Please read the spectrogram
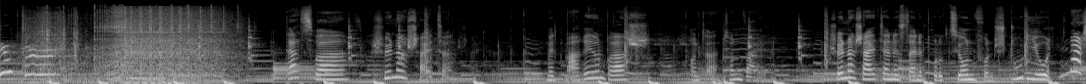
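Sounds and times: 
small moped engine rattling as it departs: 0:00.0 - 0:02.6
speech: 0:03.0 - 0:04.9, 0:05.5 - 0:07.8, 0:08.4 - 0:10.8.

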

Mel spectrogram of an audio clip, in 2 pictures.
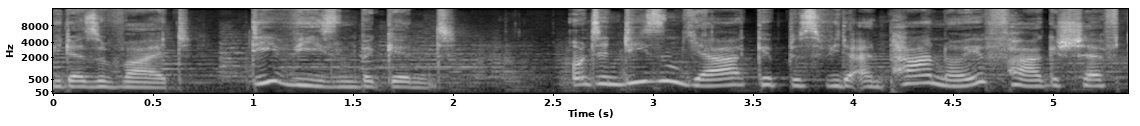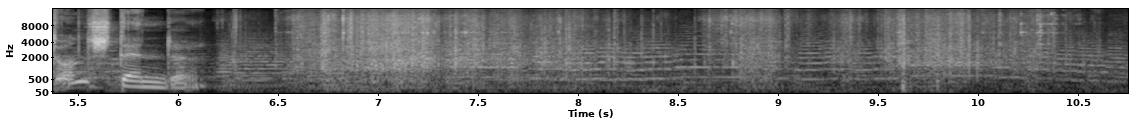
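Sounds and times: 
speech: 0:00.0 - 0:06.8
scoop of hard candies pouring into a bag: 0:06.2 - 0:10.7.

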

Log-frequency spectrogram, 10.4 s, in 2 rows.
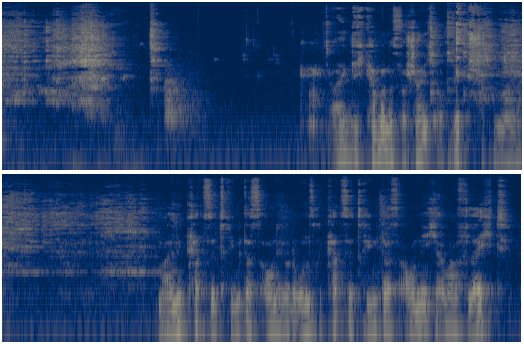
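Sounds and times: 
rice being scooped into a bowl: 0:00.0 - 0:01.3, 0:04.3 - 0:07.6
speech: 0:03.3 - 0:05.4, 0:06.8 - 0:10.3.

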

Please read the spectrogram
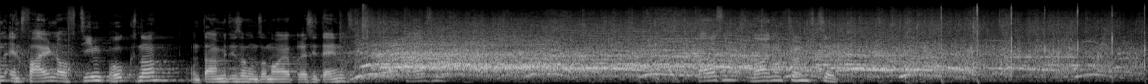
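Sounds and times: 
speech: 0:00.0 - 0:03.9, 0:07.1 - 0:08.6
crowd of supporters cheering and applauding after a presidential election result: 0:03.5 - 0:11.4
people whooping and shouting: 0:03.6 - 0:11.4.

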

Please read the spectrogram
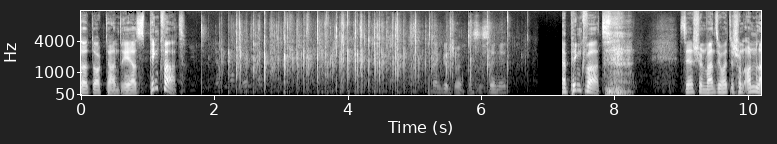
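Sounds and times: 
speech: 0:00.0 - 0:01.6, 0:05.4 - 0:06.5, 0:07.2 - 0:08.3, 0:09.0 - 0:10.1
audience applause: 0:01.9 - 0:06.8.

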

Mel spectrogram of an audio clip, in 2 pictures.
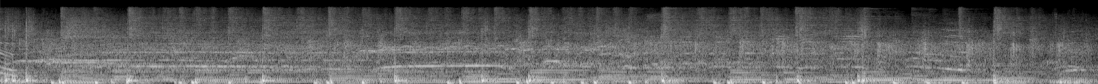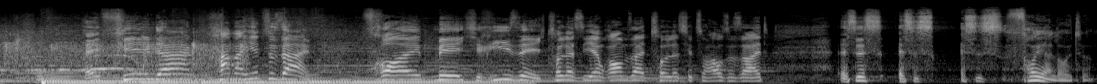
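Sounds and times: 
audience applause: 0:00.0 - 0:14.1
speech: 0:12.6 - 0:14.2, 0:14.8 - 0:21.9.

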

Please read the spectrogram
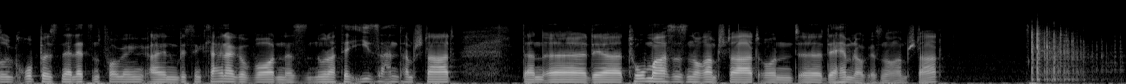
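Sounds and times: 
speech: 0:00.0 - 0:09.5
dice clattering and tumbling: 0:10.3 - 0:11.2.

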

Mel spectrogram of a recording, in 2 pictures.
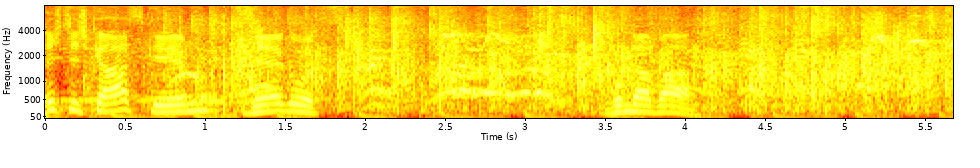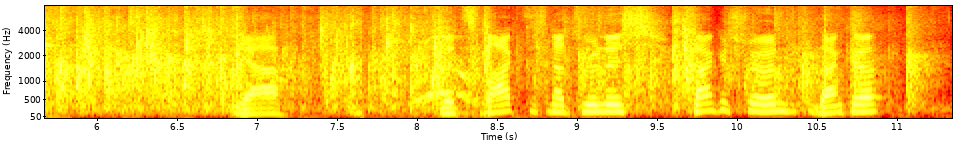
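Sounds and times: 
speech: 0:00.0 - 0:01.9, 0:03.5 - 0:04.2, 0:06.9 - 0:07.3, 0:08.1 - 0:11.0
audience applause: 0:00.0 - 0:11.3.

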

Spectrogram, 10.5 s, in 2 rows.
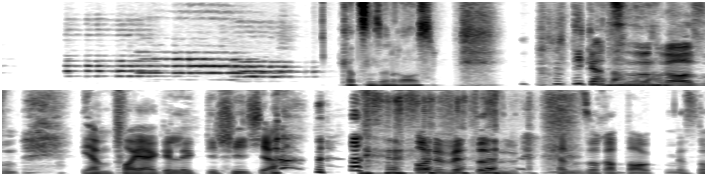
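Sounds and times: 
fire engine siren passing by: 0:00.0 - 0:02.2
speech: 0:02.6 - 0:10.5
laughter: 0:03.9 - 0:05.5, 0:07.3 - 0:10.0.

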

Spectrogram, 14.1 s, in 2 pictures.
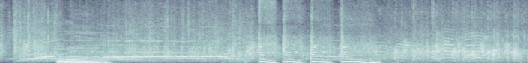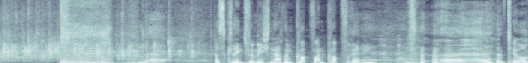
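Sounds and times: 
audience applause: 0:00.0 - 0:11.0
speech: 0:00.7 - 0:01.6, 0:03.5 - 0:05.2, 0:08.9 - 0:09.3, 0:09.9 - 0:14.0
laughter: 0:03.0 - 0:13.8.

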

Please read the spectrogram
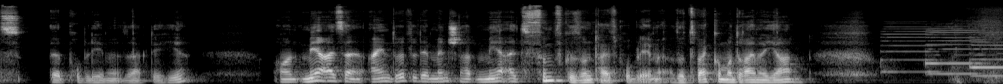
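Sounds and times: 
speech: 0:00.5 - 0:02.0, 0:02.8 - 0:08.5
electronic doorbell chime: 0:08.8 - 0:10.0.

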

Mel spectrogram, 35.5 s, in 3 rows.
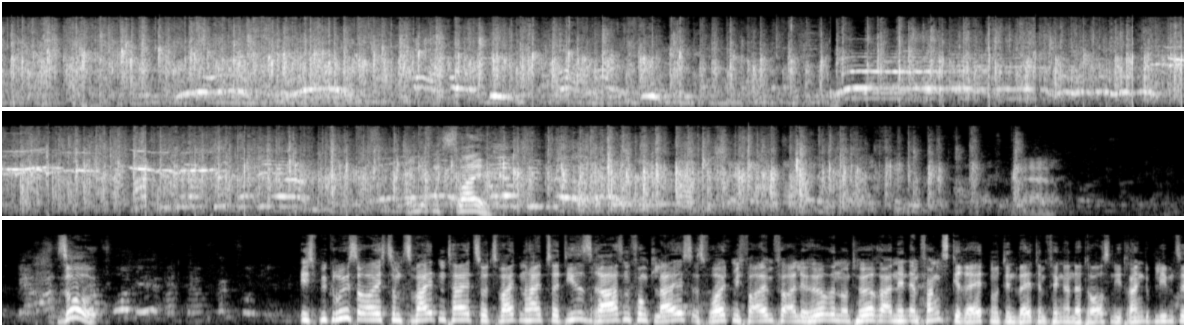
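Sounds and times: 
live audience applause: 0:00.0 - 0:22.2
crowd cheering and shouting: 0:01.7 - 0:06.6, 0:08.3 - 0:18.2
speech: 0:16.4 - 0:16.9, 0:24.3 - 0:24.7, 0:26.6 - 0:35.4.

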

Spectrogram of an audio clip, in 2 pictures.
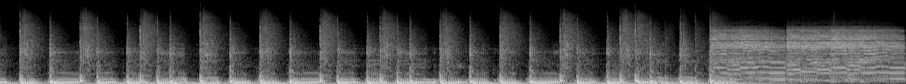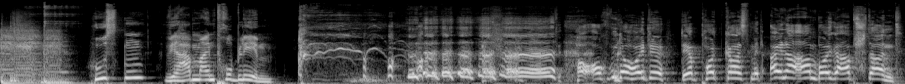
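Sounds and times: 
intro music with driving beat and distorted tones: 0:00.0 - 0:09.9
speech: 0:10.7 - 0:11.9, 0:12.7 - 0:18.1
laughter: 0:12.0 - 0:15.8.

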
